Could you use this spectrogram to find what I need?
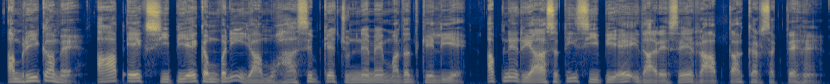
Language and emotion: Urdu, neutral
